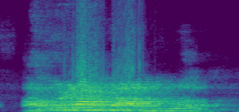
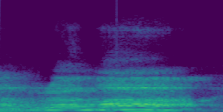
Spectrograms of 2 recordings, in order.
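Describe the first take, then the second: First: The name is called hurriedly, with urgency. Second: The name is called in a calm, ordinary way.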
